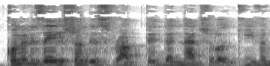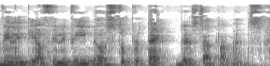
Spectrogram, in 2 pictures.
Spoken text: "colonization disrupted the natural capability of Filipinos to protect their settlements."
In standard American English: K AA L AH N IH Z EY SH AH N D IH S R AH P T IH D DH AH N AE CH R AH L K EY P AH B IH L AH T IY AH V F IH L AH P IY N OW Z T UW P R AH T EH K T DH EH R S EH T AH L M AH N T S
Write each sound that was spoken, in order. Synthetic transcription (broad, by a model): K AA L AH N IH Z EY SH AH N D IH S R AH P T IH D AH N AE CH R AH L K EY F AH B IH L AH T IY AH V F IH L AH P IY N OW S T UW P R AH T EH K T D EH R S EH T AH L M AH N T S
